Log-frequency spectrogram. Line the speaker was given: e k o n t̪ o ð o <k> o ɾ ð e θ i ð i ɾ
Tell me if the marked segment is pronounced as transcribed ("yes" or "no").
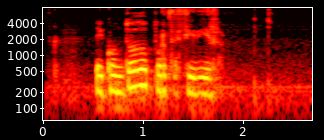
no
